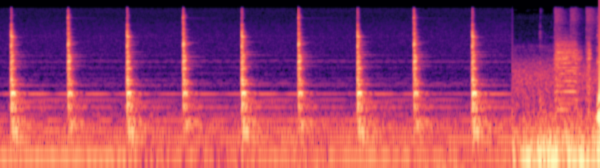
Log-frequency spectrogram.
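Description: A steady ticking, just under two ticks a second, over a faint low held tone. Louder music comes in near the end.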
